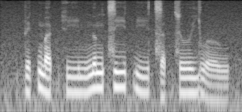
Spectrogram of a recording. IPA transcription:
p ɪ˨˥ k̚ m ɐ˨˥ k̚ h iː˧ m n̪ ʊ˥ ŋ t͡s iː˥ t̚ iː˧ t͡s ɐ˨ t̚ s uː˧ j w o˨ w

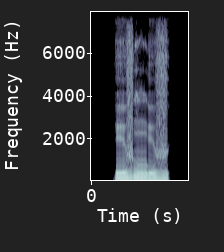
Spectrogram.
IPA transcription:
ɪ v ŋ ɪ v

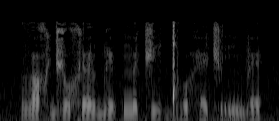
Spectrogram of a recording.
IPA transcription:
ð ɒ˦ x d͡ʒ o˦ x ɾ ə˦ l b e˦˨ p ŋ ə˧ t͡ʃ i˦˨ ɡ͡ǃ o˨˦ h ɛ˧ t͡ʃ r ĩ˨ b ɛ˧

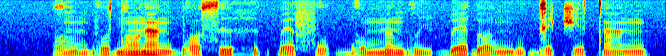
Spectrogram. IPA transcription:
ɣ ɔ̃˨ b o˦ d ɔ̃˦ ɾ ã˨ ɡ͡b ɔ˨ s ɨ˦ h ɨ˨ k͡p ɛ˨ f o˨˦ ɡ͡b o˦ m ɛ̃˦ ɡʷ iː˨ ɓ ɛ˦ ɗ ɔ˨ l ŋ u˦˨ ɡ ɛ˨ t͡ʃ e˧ t ã˦ ŋ

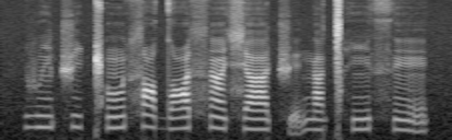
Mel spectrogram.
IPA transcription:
v ĩ t͡ʃ i ǁ õ ɬ e dˤ e ɬ ã ɕ a t͡ʃ ḛ ŋ a ǀʰ ĩ s ẽ

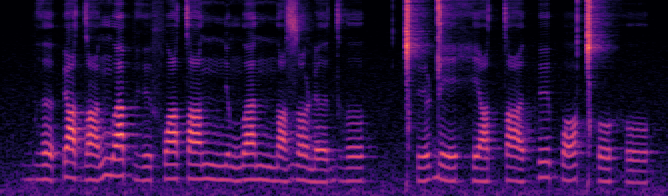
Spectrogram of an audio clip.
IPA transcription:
bʱ ə˨˩˦ ʔ ʏ˧˩ dˤ ʏ˨˩˦ ŋʷ a˦˥ bʱ ʏ˧˩ f ɔ˦˥ tˤ a˦˥ nː ʏ˧˩ ŋʷ a˧ nː ə˨˩˦ zˤ ʏ˧˩ ɳ ə˨˩˦ dʱ ɤ˧ | ǀʰ ʏ˩˥ ɖ e˨˩˦ h e˨˩˦ tˤ ə˧˩ | ʏ˦˥ p ɔ˩˥ ǀʰ o˩ h o˩

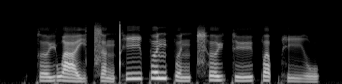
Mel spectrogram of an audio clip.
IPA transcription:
k ɵ˨˧ ɥ w aː˨˩ j t͡s ɐ˨˩ ŋ t̪ʰ iː˥ p ɵ˥ n p ɵ˨ n t͡sʰ ɵ˧ ɥ k yː˨˧ p ɐ˧ p̚ h iː˨˩ w

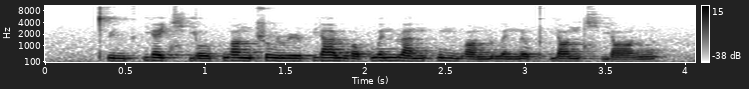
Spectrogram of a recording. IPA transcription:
t̪ʰ y˨˩ n pʰ j ɛ˦ t͡ɕʰ j o˨˩ ʊ̯ p w ɑ˥˨ ŋ ʂ u˥˨ ɻ ɻ̩˨˦ p j ä˦ ɻ w ɔ˨˩ p w ə˦ n ɻ a˨˦ n k u˧ m w ɑ˨˦ ŋ ɻ w ə˨˦ n ɤ˨˩ pʰ j ɑ˦ ŋ t͡ɕʰ j ɑ˨˦ ŋ

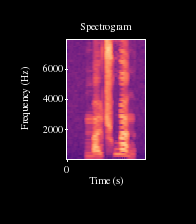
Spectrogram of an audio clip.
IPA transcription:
m a˧˥ ɪ̯ ʈ͡ʂʰ w a˥˩ n

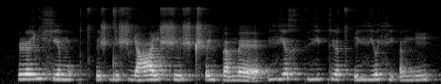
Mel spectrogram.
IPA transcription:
ɭ ɘ ʎ xʲ ɛ m o k t͡sʼ ɨ ʃ d e ʃ ʎ ɐ ʕ i ʃ ɨ ʃ t͡ʃʼ ɘ lʲ p a m ɛ | vʲ ɐ x ɘ k vʲ ɨ kʲ ɔ t͡sʼ i vʲ o fʲ ɘ ʔ ɐ ŋ i

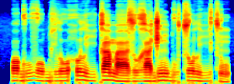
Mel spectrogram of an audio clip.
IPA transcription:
ɔ˨ ɡ uː˨˦ v oː˨ b i˨ l o˨ h ʊ˦ l iː˨ k a˦ m aː˨ z ʊ˨ ɣ a˨ d͡ʒ ĩ˦ ɡ͡b u˨ t͡s o˦ l iː˨˦ t͡s ũ˨

